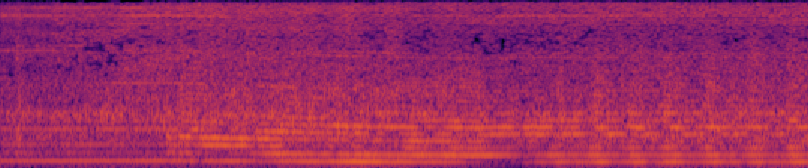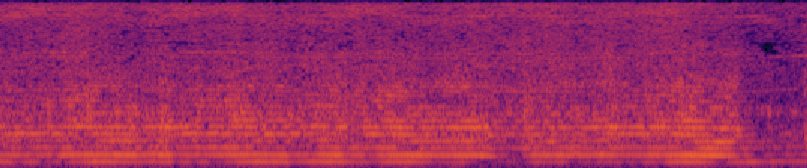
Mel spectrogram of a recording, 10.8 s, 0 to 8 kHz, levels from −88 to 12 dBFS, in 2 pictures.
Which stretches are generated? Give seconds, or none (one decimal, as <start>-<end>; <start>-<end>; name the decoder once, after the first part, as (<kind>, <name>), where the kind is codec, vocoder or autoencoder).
3.5-4.4 (vocoder, BigVGAN v2); 8.6-9.4

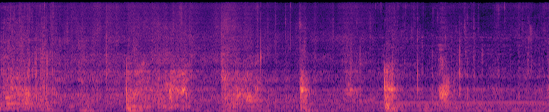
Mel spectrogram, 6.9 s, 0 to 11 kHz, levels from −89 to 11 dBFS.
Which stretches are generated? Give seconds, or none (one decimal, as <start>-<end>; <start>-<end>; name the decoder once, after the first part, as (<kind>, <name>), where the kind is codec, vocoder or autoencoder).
0.7-4.7 (codec, SNAC)

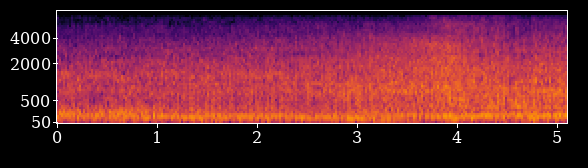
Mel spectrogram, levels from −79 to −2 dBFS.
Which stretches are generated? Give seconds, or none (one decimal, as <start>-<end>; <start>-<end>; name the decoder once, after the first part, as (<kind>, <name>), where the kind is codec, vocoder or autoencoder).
0.0-3.2 (vocoder, HiFi-GAN); 4.0-5.1

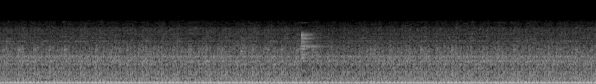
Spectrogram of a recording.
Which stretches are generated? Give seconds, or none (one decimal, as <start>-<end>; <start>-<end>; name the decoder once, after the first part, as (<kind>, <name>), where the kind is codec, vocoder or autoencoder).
none

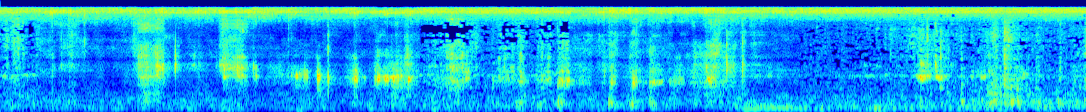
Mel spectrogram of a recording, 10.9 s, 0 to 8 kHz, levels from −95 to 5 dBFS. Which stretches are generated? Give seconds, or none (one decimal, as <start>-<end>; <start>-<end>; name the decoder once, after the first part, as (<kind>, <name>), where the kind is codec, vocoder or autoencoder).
0.4-4.2 (codec, SNAC); 5.7-8.0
